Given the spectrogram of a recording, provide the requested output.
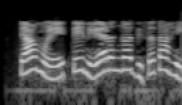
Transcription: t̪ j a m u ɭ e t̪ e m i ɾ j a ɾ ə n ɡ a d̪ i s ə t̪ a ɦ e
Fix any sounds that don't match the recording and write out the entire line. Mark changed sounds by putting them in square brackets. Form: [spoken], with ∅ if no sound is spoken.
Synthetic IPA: t̪ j a m u ɭ e t̪ e [n] i [ɭ] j a ɾ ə [ŋ] ɡ a d̪ i s ə t̪ a ɦ e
